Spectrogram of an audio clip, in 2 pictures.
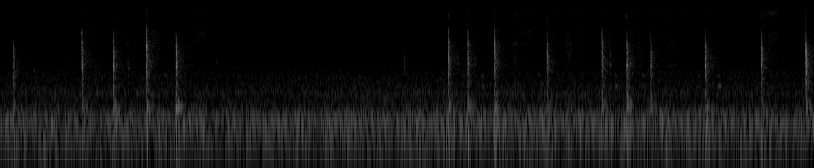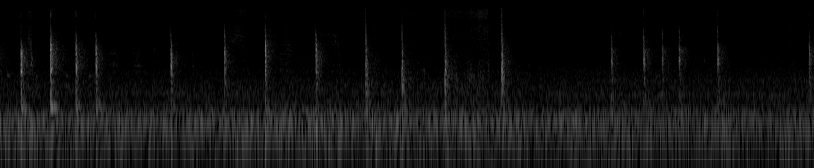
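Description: Chalk or marker strokes from a lecturer writing an equation by hand, a steady run of sharp taps and scratches in bursts over a low constant hum, with pauses between groups of strokes.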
